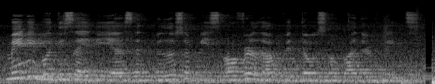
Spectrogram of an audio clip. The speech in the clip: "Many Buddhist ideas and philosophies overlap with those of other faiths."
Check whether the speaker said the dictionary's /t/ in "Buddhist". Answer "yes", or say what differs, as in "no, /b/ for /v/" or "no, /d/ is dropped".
no, /t/ is dropped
